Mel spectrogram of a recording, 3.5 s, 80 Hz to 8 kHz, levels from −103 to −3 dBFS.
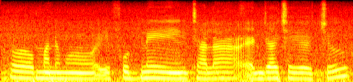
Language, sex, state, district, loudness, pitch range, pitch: Telugu, female, Andhra Pradesh, Sri Satya Sai, -15 LUFS, 165-180 Hz, 170 Hz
